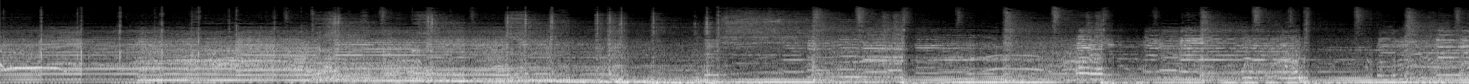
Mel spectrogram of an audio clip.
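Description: Rock band playing live: electric guitar over bass and drums, recorded from the audience.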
